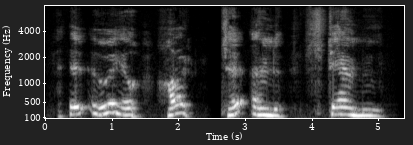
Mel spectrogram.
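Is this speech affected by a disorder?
Yes: cerebral palsy; audiences initially unsure they can understand speech, speech described as hard to understand.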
